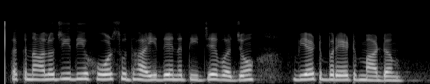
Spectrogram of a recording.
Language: Punjabi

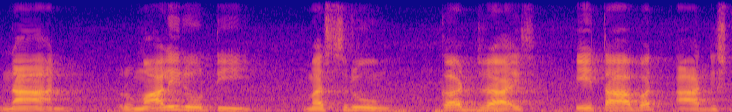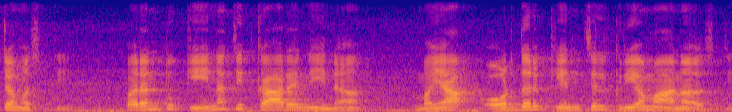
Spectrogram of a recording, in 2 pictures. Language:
Sanskrit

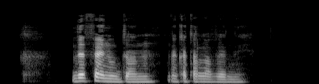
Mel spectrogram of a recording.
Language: Greek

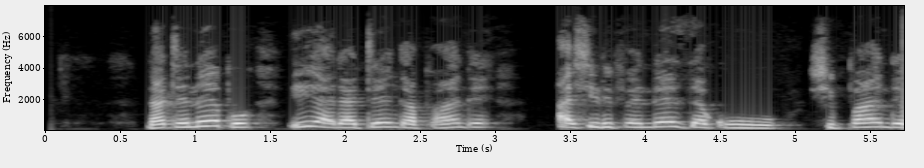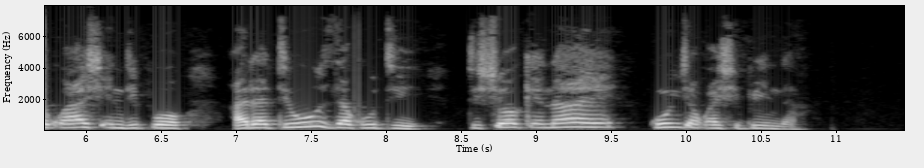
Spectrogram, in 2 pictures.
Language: Nyungwe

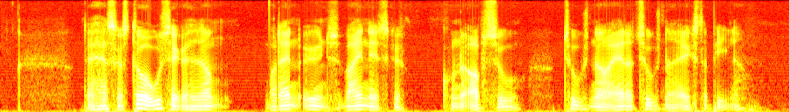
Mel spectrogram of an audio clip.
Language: Danish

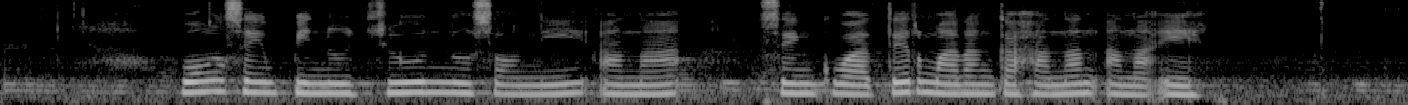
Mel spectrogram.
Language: Javanese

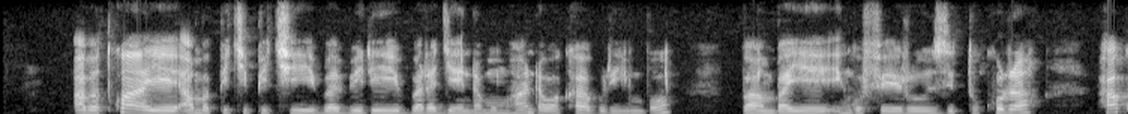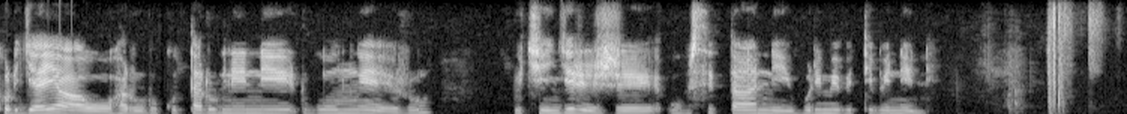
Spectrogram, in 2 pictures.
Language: Kinyarwanda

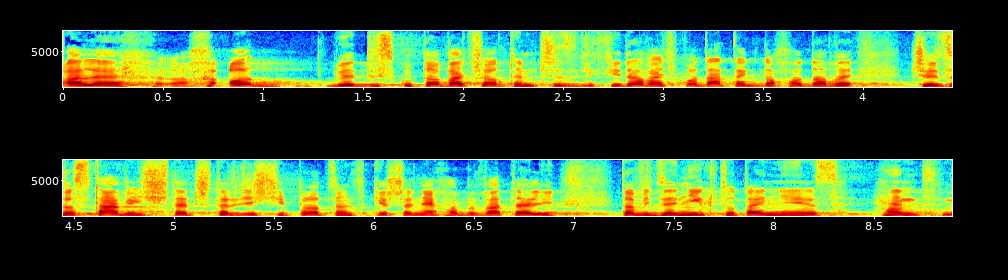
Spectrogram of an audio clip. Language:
Polish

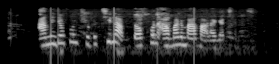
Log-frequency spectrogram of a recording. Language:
Bangla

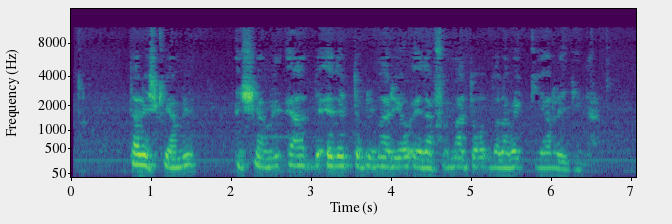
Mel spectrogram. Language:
Italian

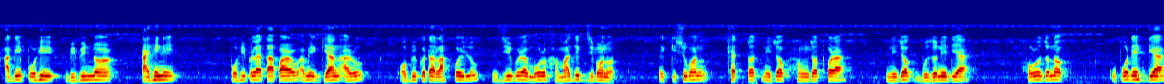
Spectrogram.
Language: Assamese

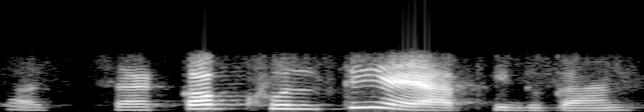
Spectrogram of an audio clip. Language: Hindi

